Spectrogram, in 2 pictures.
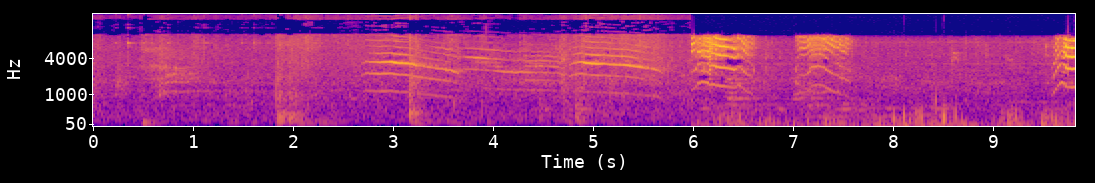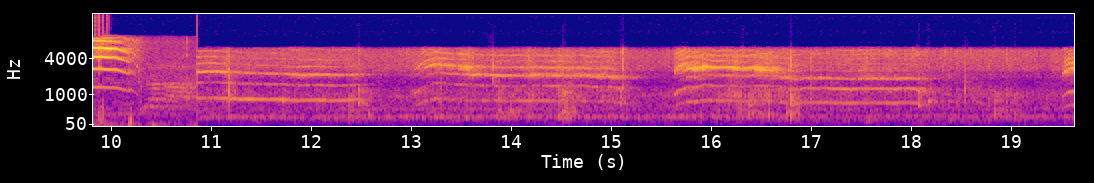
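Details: Kittens and cats meowing repeatedly: strings of high, bending meows, some short and bright, others longer and wavering, with clattering handling noise and background sounds between calls.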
